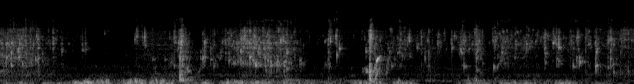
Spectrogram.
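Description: Water swished around inside a knobbed whelk shell, quiet irregular sloshing and gurgling with small drips and splashes, close and soft.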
